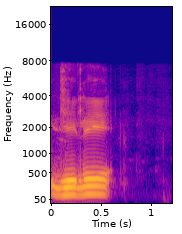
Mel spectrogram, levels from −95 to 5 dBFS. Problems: constant background noise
